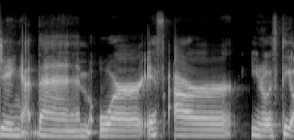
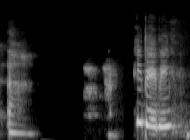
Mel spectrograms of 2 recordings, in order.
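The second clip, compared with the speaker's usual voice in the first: sweet parent voice; 13 semitones higher, much slower than usual. Real, not acted. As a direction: gently answer your little one. Answering her kid mid-interview.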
